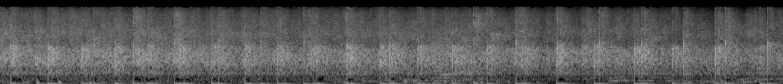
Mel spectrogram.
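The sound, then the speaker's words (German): A crowd applauds steadily for several seconds, a dense, even wash of many hands clapping at once with no break and no voices standing out. “Und jetzt nochmal ein herzlicher Applaus.”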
